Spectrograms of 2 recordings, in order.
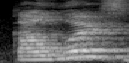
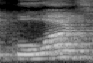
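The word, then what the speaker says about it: cowards: कावर्ड्स die many times before there deaths. इसका मतलब क्या हुआ कि जो कायर है, कावर्ड्स का मतलब क्या हुआ? कायर, ये कोवार्ड्स नहीं है, इसका प्रोनाउंसिएशन है कावर्ड्स।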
